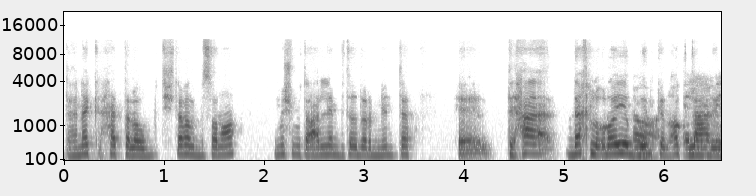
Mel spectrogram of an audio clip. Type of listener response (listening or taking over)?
taking over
